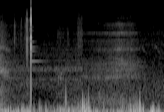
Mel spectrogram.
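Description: Wind buffeting a hand-held camera's microphone outdoors: an uneven low rumble, with one sharp click about half a second in.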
